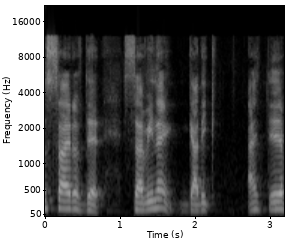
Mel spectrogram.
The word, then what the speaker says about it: Gadecki: Side of Death, Sabina Gadecki. Did I pronounce it correctly? No, Gadecki, it's beautiful. No, it's Gadecki. beautiful. No, it's beautiful. You did. It's a Polish last name.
